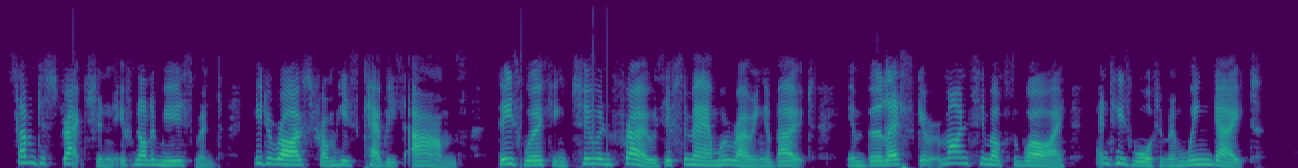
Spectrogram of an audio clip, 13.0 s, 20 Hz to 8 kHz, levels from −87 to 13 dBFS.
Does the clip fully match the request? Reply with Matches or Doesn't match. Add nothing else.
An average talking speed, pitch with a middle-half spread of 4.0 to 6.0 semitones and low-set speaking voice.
Doesn't match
